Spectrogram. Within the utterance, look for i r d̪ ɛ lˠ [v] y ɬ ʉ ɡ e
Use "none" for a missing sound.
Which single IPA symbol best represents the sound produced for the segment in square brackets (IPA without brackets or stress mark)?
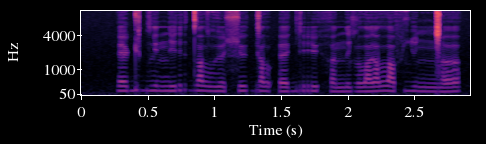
v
